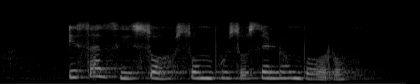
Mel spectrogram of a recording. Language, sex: South Ndebele, female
